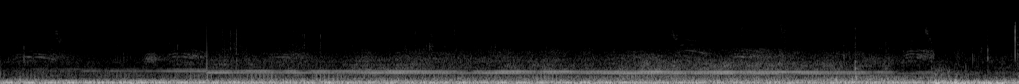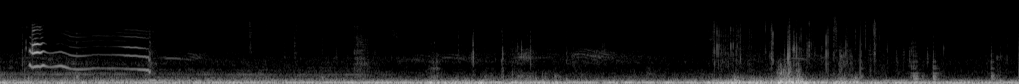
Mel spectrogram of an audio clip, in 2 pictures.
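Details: Stray cat in a park, affectionately seeking attention while being petted, gives one short harmonic meow that rises briefly then slides down, heard midway over a steady low rumble and a long faint humming tone.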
